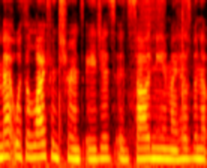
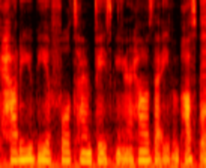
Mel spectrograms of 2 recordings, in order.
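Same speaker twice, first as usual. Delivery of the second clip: mimicked whisper, lower and quieter; 3 semitones lower, 9 dB quieter than usual. Retelling what a lady standing behind her whispered about her job: imitating a whisper. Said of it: "started whispering".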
